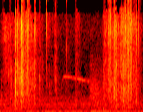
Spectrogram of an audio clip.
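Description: Faint rustling of a plastic bag and light clicks as a small wooden ornament is handled, over a low steady hum.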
